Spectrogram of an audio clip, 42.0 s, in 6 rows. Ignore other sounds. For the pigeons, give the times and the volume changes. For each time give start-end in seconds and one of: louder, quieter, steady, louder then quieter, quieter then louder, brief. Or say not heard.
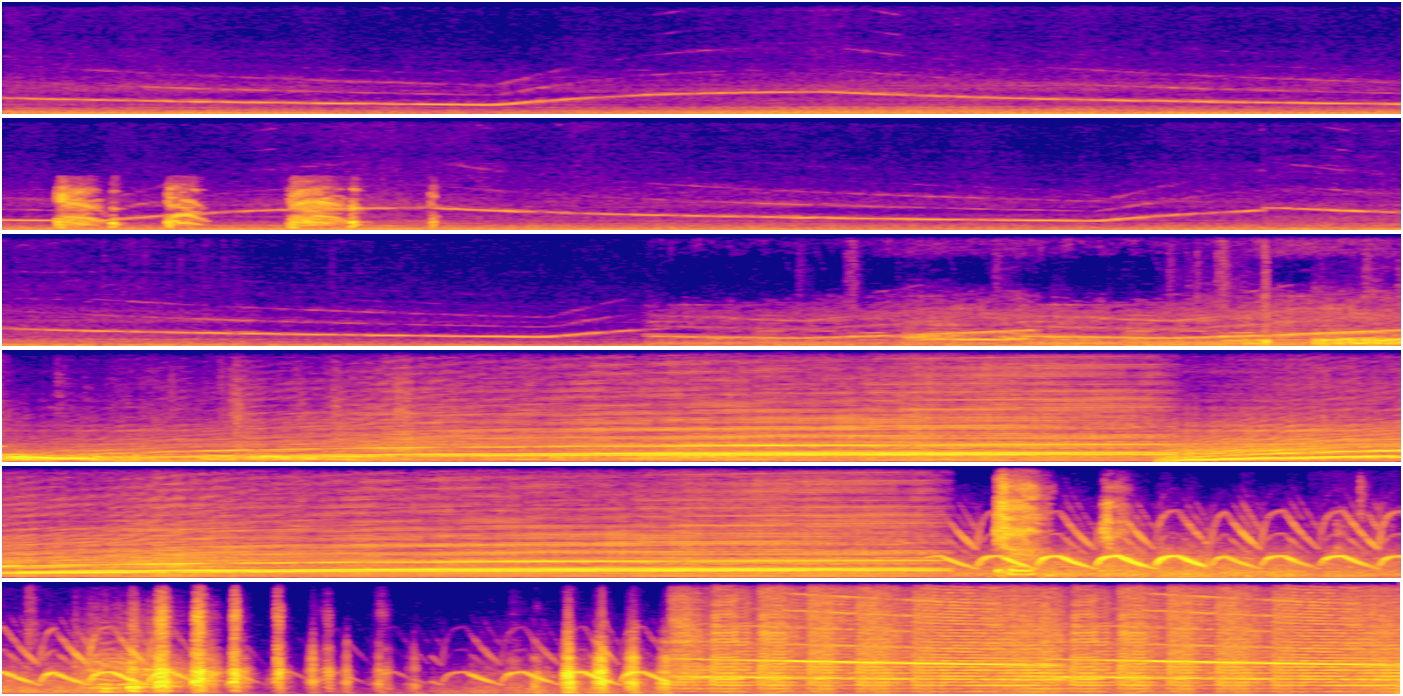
20.0-26.0 quieter.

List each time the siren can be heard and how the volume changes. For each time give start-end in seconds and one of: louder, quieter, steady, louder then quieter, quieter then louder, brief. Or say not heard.
0.0-41.9 louder.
